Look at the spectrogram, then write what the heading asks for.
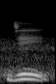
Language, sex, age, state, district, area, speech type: Urdu, female, 30-45, Delhi, South Delhi, urban, spontaneous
